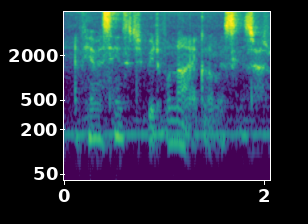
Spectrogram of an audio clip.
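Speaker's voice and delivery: fast, breathy whispered reread. Pretend. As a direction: whisper it quickly to yourself. Lyric repeated in whisper.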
